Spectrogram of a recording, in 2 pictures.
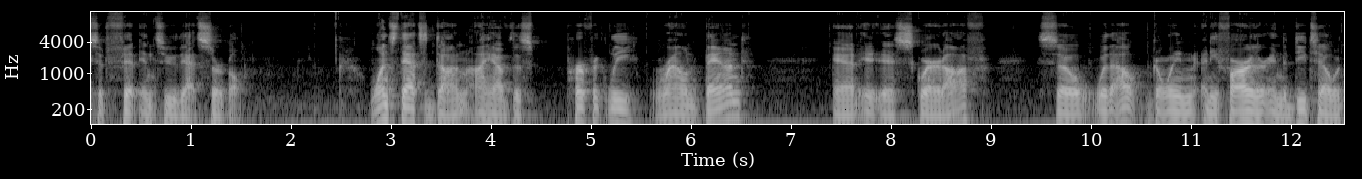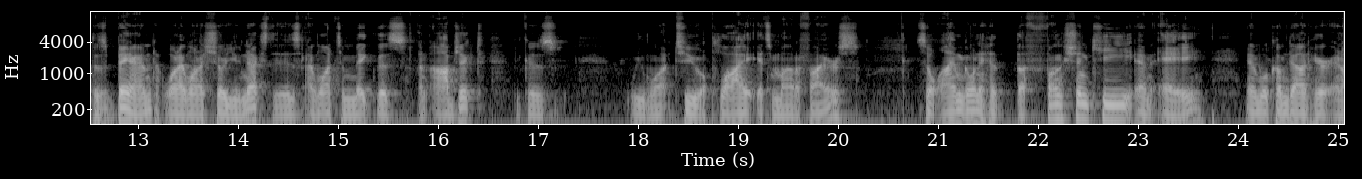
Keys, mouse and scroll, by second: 15.8-18.8 middle drag, 23.5 a.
